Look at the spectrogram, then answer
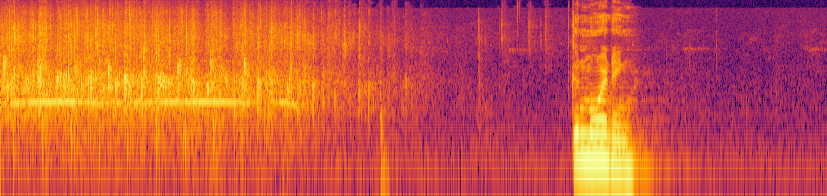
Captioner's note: applause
